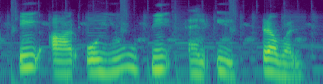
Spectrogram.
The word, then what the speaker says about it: trouble: जैसे YOUNG young, young में ओ के बाद यू आया हुआ है, इसलिए यहाँ पे ओ साइलेंट है। ऐसे ही और शब्द हैं जैसे TROUBLE ट्रबल, COUSIN cousin, DOUBLE डबल, डबल में भी ओ के बाद यू आया हुआ है।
